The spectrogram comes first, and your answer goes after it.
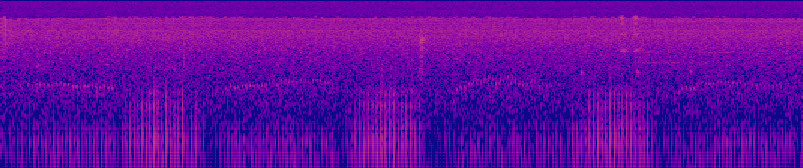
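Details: Snuggling male house cat purring loudly against its owner indoors with the television paused; steady low rumble pulsing in rhythmic swells about every two and a half seconds, three louder breaths over a continuous purr.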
